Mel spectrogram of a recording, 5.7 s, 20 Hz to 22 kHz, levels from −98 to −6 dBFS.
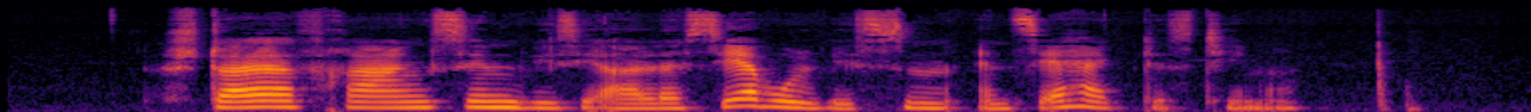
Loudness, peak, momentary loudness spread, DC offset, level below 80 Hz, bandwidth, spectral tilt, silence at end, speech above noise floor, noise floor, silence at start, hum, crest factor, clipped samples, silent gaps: -31 LUFS; -14 dBFS; 17 LU; under 0.1%; -72 dBFS; 16.5 kHz; -4 dB/octave; 0.4 s; 37 dB; -68 dBFS; 0.6 s; none; 18 dB; under 0.1%; none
